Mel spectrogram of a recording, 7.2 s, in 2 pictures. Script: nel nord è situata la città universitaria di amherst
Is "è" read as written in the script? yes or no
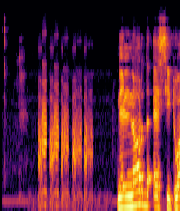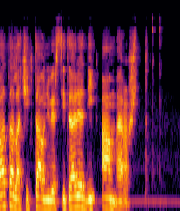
yes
